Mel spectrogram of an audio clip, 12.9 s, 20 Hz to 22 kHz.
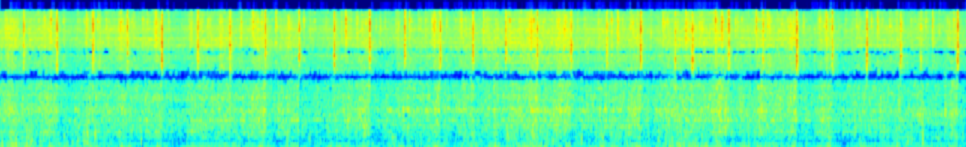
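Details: Chevy 400 V8 with a Lunati Voodoo cam (233/241, .505/.526 lift), Performer RPM heads and Comp roller-tip rockers at idle: sharp lifter tick on the even-side bank, about two a second. It gets louder as rpm drops from 900 to 500. Adjustment was checked twice, and the cause is still unfound.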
